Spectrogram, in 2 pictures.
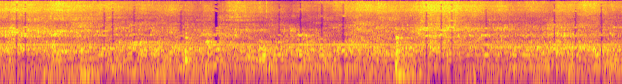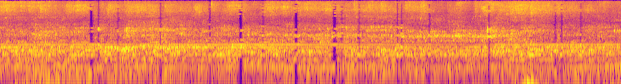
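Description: Green mango pieces sizzling gently in hot mustard oil in a nonstick wok on low heat, stirred and turned with a wooden spatula that scrapes and taps faintly against the pan. The hiss swells while the pieces are tossed and settles between strokes.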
